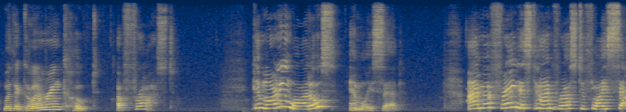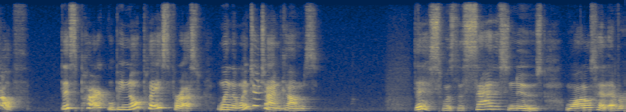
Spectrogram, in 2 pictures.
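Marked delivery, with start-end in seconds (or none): 3.8-5.1 high-pitched mother duck greeting; much higher storybook duck voice; Emily the duck. Acted. 7.0-14.2 high-pitched mother duck breaking news; storybook duck character, high voice; Emily the duck. Acted.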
